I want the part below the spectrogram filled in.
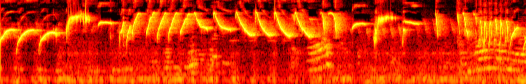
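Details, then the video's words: Canary breeding-stimulation song from a breeder: curved whistled notes lead into a quick tour of downslurred whistles, about three per second, with chattering phrases and a faint low hum underneath. "Kicauan Kenari Kawin"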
